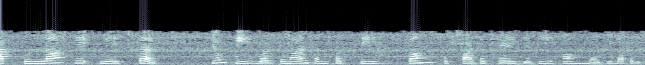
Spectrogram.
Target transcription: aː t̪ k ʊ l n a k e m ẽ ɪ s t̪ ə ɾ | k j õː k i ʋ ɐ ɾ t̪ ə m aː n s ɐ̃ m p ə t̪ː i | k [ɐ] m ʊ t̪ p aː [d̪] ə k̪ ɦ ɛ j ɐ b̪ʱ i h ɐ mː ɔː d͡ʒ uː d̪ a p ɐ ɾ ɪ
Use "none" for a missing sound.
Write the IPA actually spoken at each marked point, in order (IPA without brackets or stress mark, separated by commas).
ɐ, d̪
